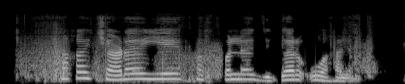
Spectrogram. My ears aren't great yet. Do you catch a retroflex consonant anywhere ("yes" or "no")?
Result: yes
